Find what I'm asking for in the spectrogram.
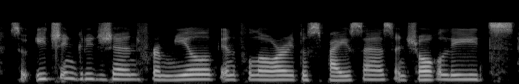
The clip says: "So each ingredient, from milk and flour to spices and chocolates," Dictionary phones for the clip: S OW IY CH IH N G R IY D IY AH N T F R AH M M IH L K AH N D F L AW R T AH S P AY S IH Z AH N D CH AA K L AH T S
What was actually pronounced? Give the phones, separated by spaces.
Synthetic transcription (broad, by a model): S OW IY CH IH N G R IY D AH N T F R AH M M IH L K AH N D F L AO R T AH S P AY S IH S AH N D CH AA K L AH T S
